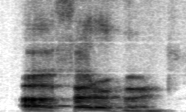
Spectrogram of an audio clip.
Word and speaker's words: Fetterhund: Fetterhund Racing, is that how you pronounce it? Fetterhund.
